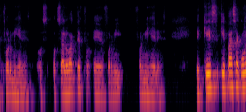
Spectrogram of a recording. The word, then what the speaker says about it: formigenes: bacteria que se llama Oxalobacter formígenes o formigenes, porque si no lleva tilde debería ser formigenes, Oxalobacter formigenes.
